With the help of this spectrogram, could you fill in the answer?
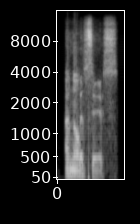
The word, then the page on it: anoesis: British English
